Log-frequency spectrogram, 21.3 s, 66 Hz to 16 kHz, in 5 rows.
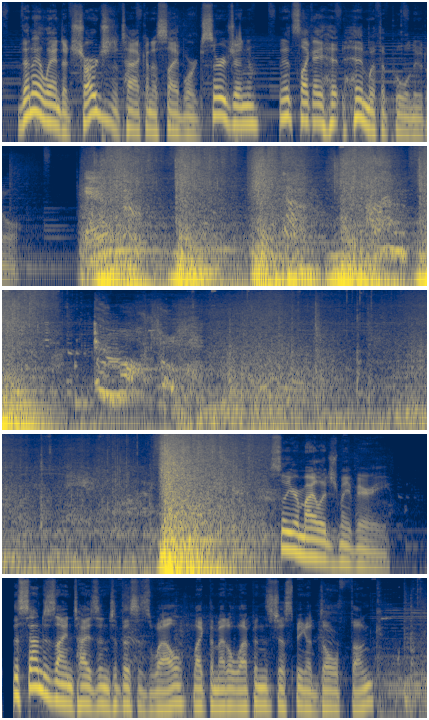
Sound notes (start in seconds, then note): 14.3 bdoosh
